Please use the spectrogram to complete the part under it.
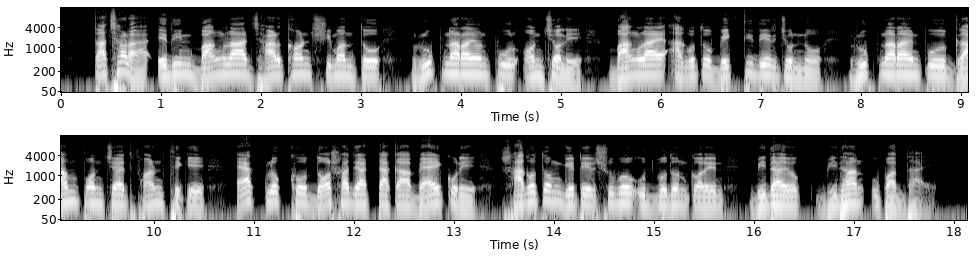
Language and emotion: Bengali, neutral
